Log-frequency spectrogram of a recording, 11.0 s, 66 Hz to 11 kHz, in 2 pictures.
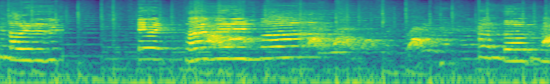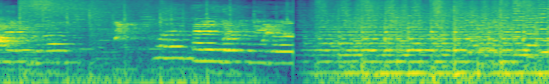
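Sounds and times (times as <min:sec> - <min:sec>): background music: 0:00.0 - 0:10.9.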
